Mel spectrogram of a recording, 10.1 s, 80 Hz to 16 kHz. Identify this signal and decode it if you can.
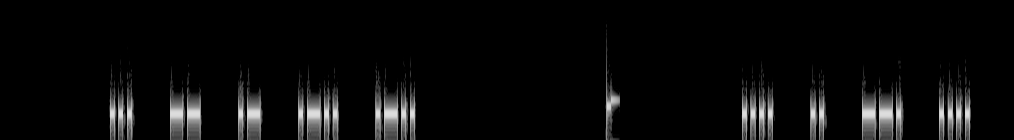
Morse code, heard as a keyed tone, about 28 wpm, spaced as for 16 wpm, 700 Hz. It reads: SMALL HIGH
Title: 3x Character Spacing - Top 500 Words - 28wpm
